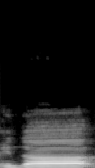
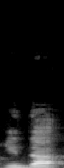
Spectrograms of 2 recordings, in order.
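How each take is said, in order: First: The final vowel is drawn out long. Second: The final vowel is kept short. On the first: The speaker calls it wrong. "bukan dibaca ida begitu" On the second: The speaker calls it right. "dengan dibaca qasar"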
